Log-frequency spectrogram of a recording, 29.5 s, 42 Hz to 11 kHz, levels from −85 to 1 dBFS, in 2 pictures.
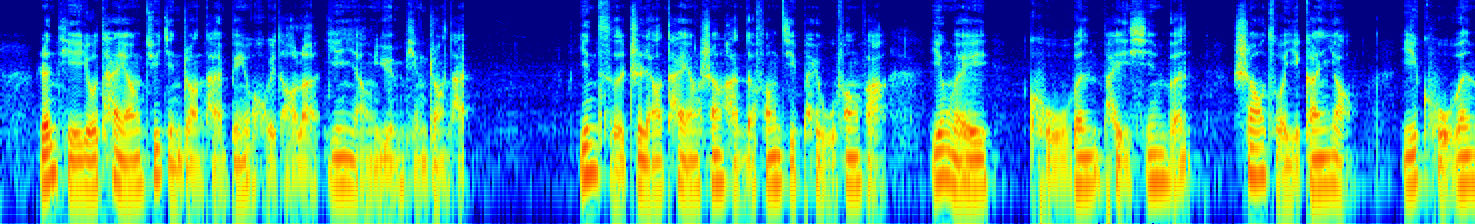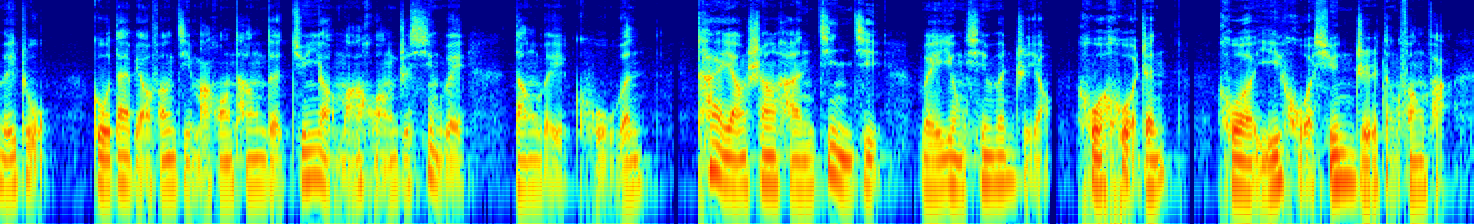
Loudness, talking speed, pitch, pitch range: -22 LUFS, 195 characters per minute, 110 Hz, 105-125 Hz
